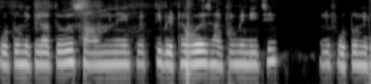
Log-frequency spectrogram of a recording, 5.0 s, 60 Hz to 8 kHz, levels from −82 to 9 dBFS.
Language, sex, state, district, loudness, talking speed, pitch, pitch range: Hindi, female, Chhattisgarh, Kabirdham, -21 LUFS, 180 wpm, 195 Hz, 190-200 Hz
